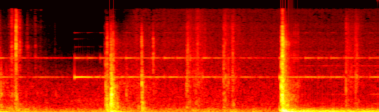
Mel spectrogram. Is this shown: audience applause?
no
